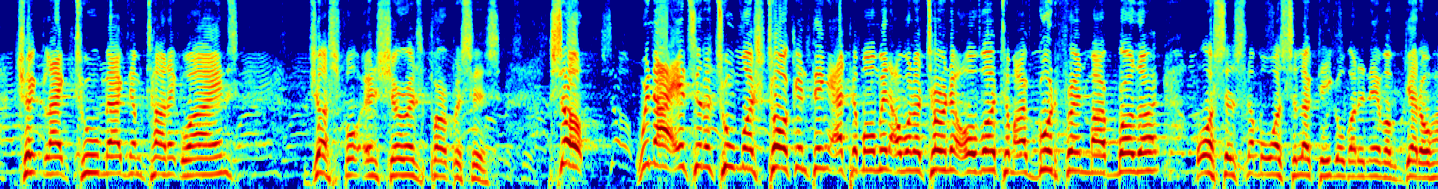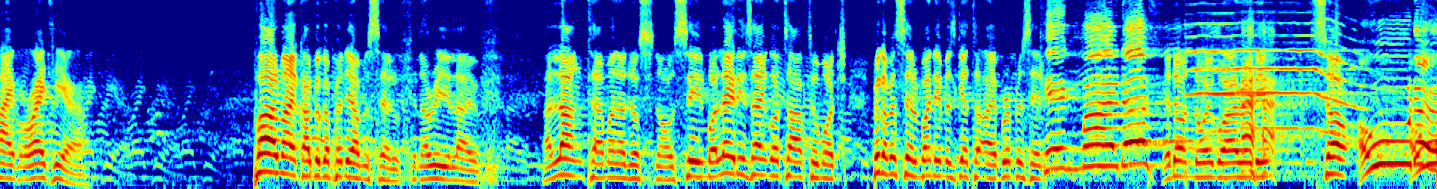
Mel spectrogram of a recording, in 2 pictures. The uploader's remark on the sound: Live audio from Island Saturdays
